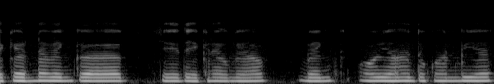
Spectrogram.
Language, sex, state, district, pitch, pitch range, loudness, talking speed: Hindi, male, Bihar, Muzaffarpur, 165 Hz, 160-170 Hz, -28 LUFS, 180 wpm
